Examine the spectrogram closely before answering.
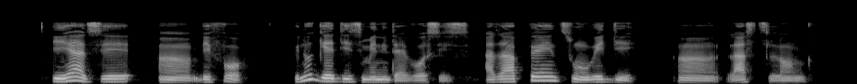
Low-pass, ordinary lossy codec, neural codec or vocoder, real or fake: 7.2 kHz; none; none; real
